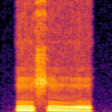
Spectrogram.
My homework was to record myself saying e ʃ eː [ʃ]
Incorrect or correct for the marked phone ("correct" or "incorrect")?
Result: incorrect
